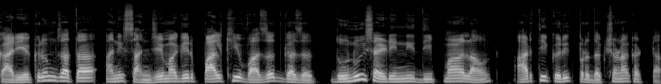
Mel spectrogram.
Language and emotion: Goan Konkani, neutral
